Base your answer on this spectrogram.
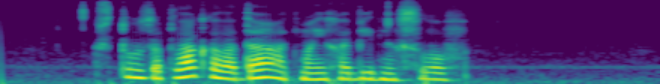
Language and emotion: Russian, neutral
